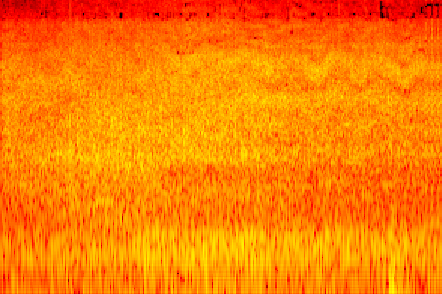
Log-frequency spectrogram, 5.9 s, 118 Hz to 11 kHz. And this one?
Sound effects > Vehicles
Car driving 4
engine, road, hervanta, outdoor, car, drive, tampere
